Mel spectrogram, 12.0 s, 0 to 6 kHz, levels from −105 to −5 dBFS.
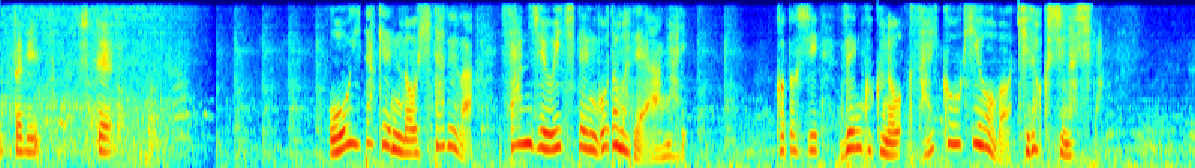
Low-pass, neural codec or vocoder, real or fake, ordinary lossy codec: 5.4 kHz; codec, 24 kHz, 3.1 kbps, DualCodec; fake; AAC, 32 kbps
